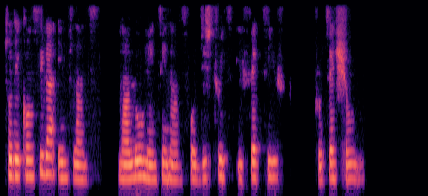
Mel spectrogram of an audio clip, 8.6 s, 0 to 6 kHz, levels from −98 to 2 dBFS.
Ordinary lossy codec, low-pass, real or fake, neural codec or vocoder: AAC, 32 kbps; 5.4 kHz; fake; vocoder, 44.1 kHz, 128 mel bands every 256 samples, BigVGAN v2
